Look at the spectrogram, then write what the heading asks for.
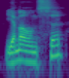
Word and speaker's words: IAMONES: from the remote Mon and that's why the pronunciation is yamon and um why that name not just because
